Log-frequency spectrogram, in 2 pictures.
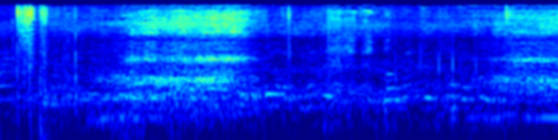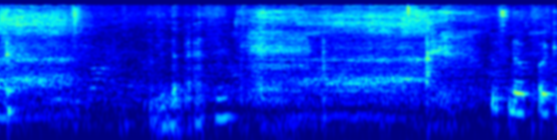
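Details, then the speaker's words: Drunk adult man sound asleep on a couch, snoring very loudly, heard from a distance: loud, harsh, rasping snores roughly every four seconds. "my sister's friend uh came home from the bars with her and he's on the couch sleeping and he was drunk now he's sound asleep and he's snoring so you got to listen to this it's so funny"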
